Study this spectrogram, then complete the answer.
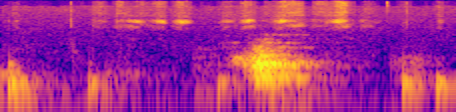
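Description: Faint scratching of handwriting during a math lesson, short strokes of pen or chalk coming in a few separate bursts, with one longer stroke in the middle.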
